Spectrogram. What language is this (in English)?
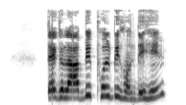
Northern Hindko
